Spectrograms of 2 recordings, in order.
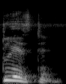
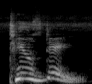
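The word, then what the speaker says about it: Tuesday: তারপর আমরা বলি মানডে হবে মানডে তারপরের দিনটির উচ্চারণ আমরা করি টুয়েসডে টুয়েসডে বলি কিন্তু আসলে এটার সঠিক উচ্চারণ হবে ঠি টিউস টিউস টিউসডে টিউসডে টিউসডে twice না টিউস টিউসডে টিউসডে তারপরে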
